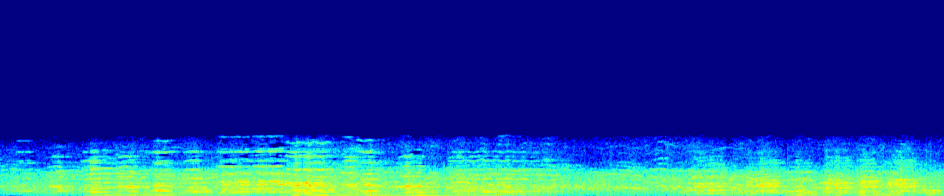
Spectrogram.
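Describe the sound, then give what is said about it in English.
A crowd cheers and shouts steadily for several seconds while dancing and celebrating, a dense, loud mix of many voices with bursts of whooping rising and falling throughout. “They're dancing and cheering.”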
